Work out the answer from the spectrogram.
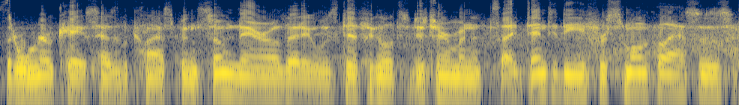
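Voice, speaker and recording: A man's voice: medium pitch, flat delivery, quick pace, close to an everyday voice. A man playing a grumbling demoted researcher, reading an official audio log in a dry manner with irritable asides. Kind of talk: scripted in-character document reading. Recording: noisy outdoors, later echoey bathroom.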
